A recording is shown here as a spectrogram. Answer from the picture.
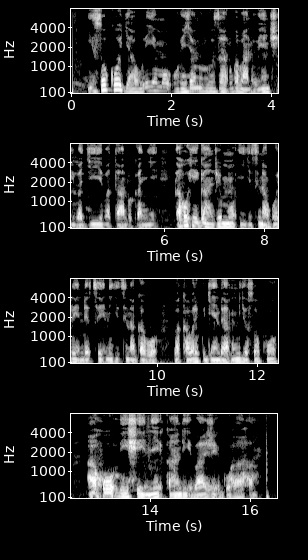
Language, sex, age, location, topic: Kinyarwanda, female, 36-49, Nyagatare, finance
